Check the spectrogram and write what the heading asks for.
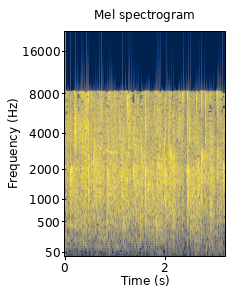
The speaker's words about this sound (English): So everybody give Dr. Bill and CBS a round of applause, please.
